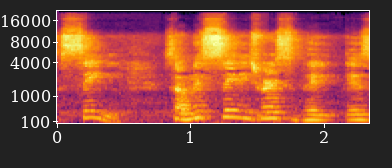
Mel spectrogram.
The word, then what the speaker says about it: Celia: Her name is Celia, and it's spelled Celia, pronounced Celia.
